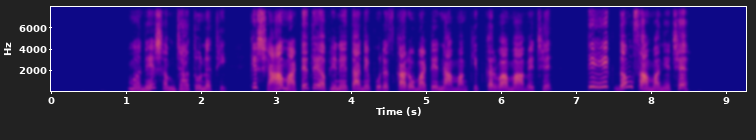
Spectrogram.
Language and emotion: Gujarati, disgusted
